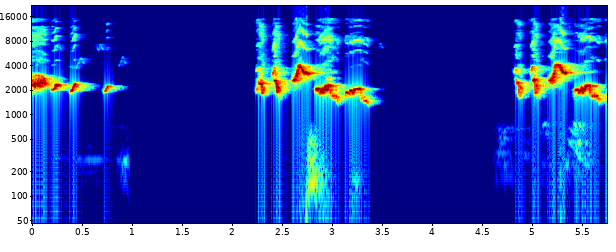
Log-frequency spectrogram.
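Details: Orange-headed thrush singing in competition, free of background noise: short phrases of descending whistled notes mixed with crisp high chips, each phrase about a second long with quiet gaps between.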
